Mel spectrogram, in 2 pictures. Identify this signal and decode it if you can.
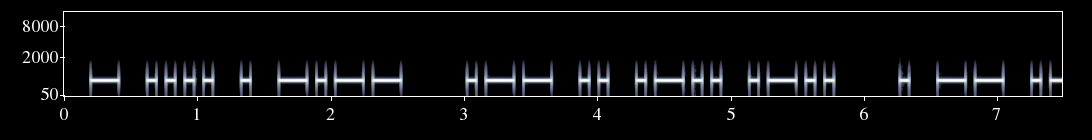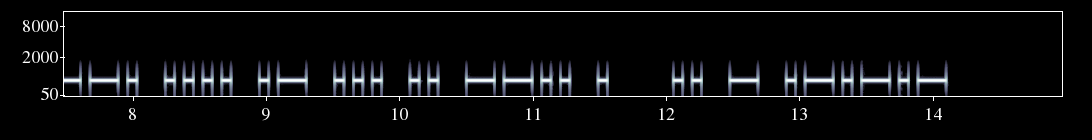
Morse code, heard as a keyed tone, about 17 wpm, 700 Hz. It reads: THEY WILL EMPHASIZE IT.
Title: Sentences from Top 1500 Words 17wpm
